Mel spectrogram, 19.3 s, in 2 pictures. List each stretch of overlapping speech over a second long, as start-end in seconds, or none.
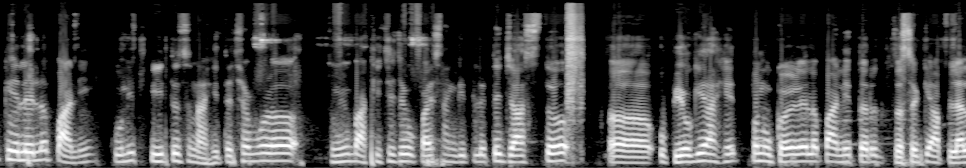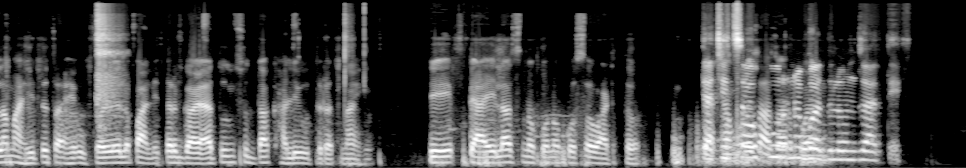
16.7-18.0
